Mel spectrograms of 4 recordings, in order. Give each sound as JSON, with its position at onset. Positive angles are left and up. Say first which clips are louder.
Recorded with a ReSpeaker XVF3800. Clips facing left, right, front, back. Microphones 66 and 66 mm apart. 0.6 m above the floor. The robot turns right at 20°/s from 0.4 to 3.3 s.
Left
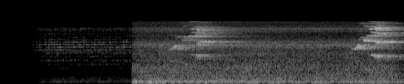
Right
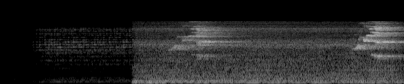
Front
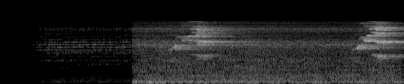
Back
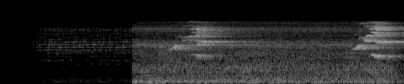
{"t": 1.3, "sound": "a bird", "louder": "left 3 dB, back 2 dB", "azimuth_deg": 115, "distance_m": 1.4}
